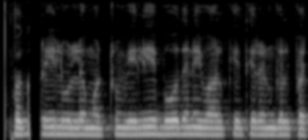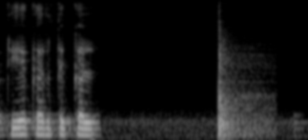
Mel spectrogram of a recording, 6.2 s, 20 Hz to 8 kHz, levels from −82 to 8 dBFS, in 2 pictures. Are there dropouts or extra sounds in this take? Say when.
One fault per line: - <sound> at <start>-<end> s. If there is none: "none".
- thud at 5.3-5.9 s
